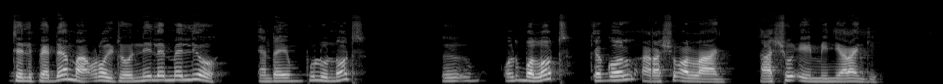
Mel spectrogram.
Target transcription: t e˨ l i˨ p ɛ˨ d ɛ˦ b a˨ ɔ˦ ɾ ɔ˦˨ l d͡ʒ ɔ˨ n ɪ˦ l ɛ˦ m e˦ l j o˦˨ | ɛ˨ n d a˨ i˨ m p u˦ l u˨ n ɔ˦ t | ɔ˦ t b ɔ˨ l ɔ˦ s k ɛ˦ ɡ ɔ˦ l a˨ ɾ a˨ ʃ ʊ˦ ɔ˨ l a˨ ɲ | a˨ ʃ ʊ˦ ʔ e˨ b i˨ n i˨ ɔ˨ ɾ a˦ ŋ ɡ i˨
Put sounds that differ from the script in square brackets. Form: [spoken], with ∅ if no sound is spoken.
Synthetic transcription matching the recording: t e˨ l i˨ p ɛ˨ d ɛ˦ [m] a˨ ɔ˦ ɾ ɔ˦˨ l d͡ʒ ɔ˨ n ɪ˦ l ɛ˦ m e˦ l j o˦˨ | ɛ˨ n d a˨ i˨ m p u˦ l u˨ n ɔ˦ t | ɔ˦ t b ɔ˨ l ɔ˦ [t] k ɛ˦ ɡ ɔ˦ l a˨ ɾ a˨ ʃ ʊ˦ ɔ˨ l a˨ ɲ | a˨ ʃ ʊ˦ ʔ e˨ [m] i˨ n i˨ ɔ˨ ɾ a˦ ŋ ɡ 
